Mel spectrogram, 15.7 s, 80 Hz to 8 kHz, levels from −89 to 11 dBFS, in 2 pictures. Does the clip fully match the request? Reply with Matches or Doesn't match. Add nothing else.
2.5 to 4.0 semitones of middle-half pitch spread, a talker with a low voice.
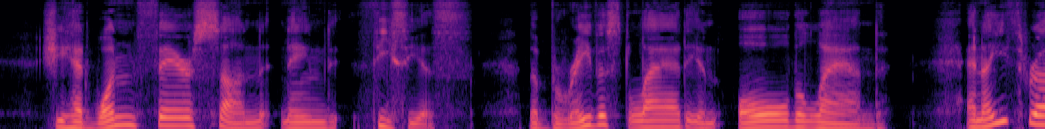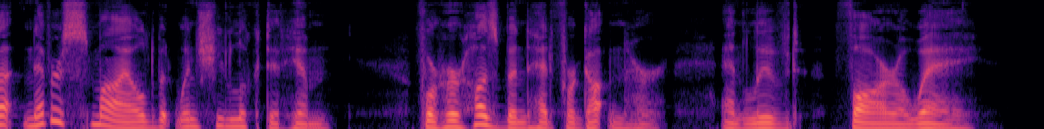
Doesn't match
